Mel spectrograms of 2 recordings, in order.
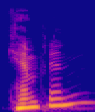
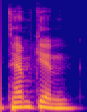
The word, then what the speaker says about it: Temkin: Like, what was awesome about the VP, Harry Kempen? Did I say his name? Temkin. Yeah.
